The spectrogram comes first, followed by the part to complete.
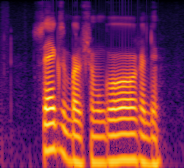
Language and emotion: Russian, sad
